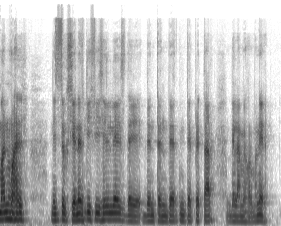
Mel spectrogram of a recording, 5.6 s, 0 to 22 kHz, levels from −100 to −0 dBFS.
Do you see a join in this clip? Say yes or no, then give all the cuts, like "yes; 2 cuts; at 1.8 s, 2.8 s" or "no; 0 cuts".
yes; 2 cuts; at 1.7 s, 4.5 s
